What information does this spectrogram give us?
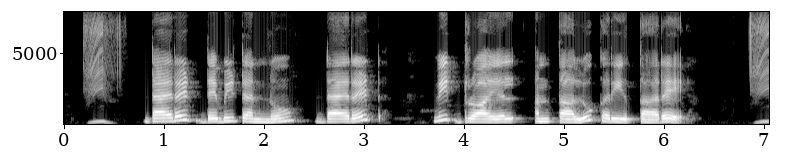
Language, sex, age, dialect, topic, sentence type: Kannada, female, 41-45, Mysore Kannada, banking, statement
